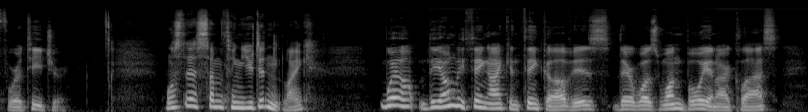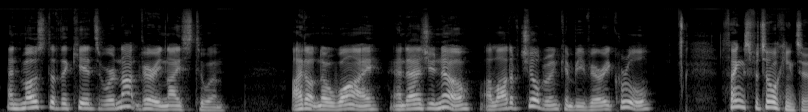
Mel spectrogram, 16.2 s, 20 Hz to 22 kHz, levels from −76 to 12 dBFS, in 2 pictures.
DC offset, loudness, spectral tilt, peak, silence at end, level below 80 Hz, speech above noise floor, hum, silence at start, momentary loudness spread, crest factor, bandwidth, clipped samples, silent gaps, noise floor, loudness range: under 0.1%; -21 LUFS; -5.5 dB/octave; -4 dBFS; 0 s; -62 dBFS; 40 dB; none; 0.05 s; 12 LU; 16 dB; 16 kHz; under 0.1%; none; -61 dBFS; 2 LU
